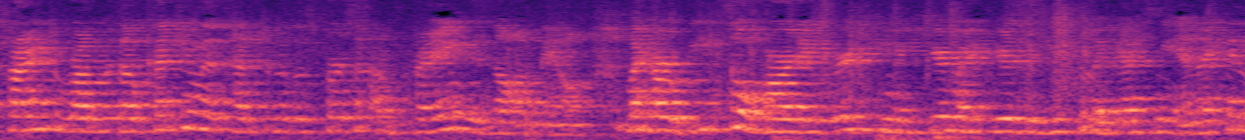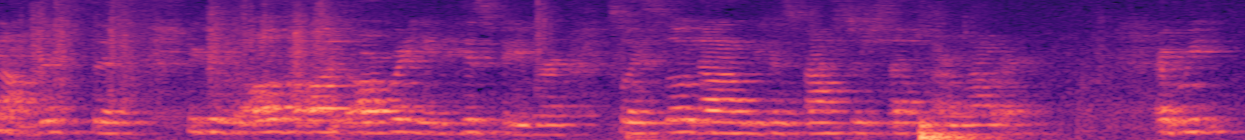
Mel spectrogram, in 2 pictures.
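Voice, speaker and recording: A young woman reciting spoken word poetry in a dramatic, impassioned way. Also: high voice. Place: event hall before an audience. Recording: echoey hall, distant mic, faint noise.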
